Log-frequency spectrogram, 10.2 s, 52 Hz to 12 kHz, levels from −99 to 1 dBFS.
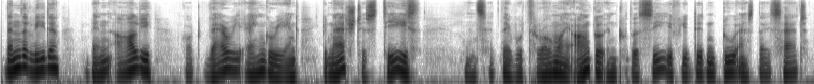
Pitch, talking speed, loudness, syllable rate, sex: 105 Hz, 170 wpm, -18 LUFS, 4.4 syllables/s, male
